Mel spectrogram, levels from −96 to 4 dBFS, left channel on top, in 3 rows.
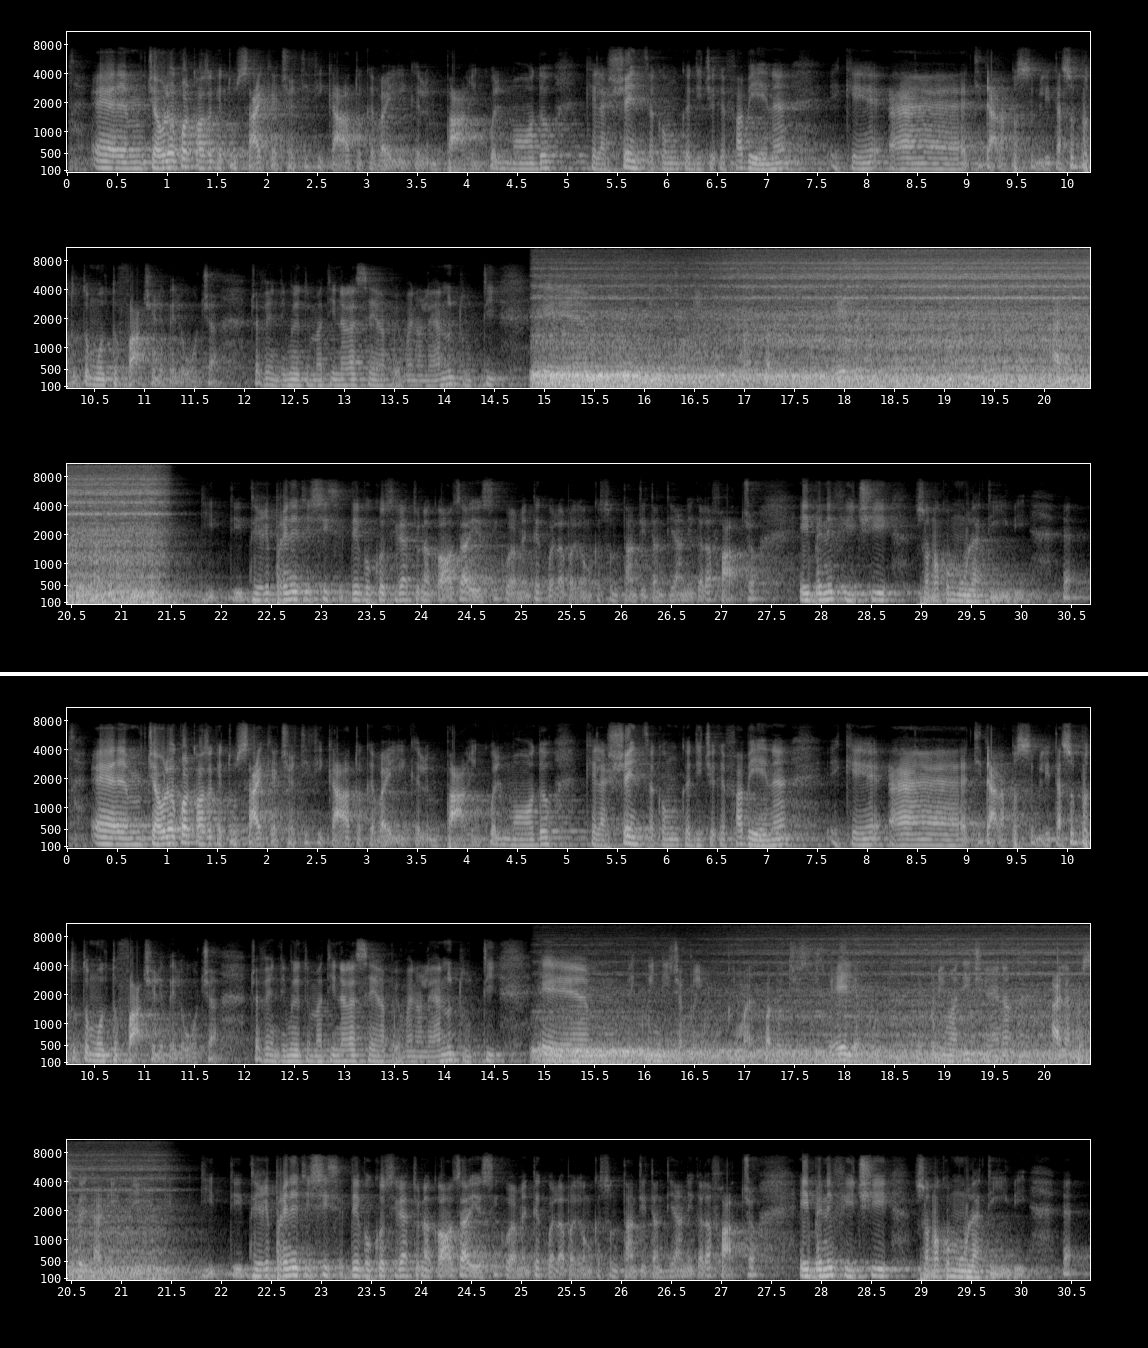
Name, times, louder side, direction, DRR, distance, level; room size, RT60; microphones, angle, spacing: voice 1, 0.0-30.5, right 2 dB, 15° right, 10 dB, 0.3 m, -33 dB
Fire, 14.8-21.5, left 5 dB, 85° left, 0.4 m, -28 dB
9.8 x 6.6 x 4.0 m, 2.1 s
head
